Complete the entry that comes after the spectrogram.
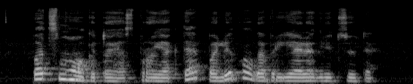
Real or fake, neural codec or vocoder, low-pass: fake; vocoder, 44.1 kHz, 128 mel bands, Pupu-Vocoder; 14.4 kHz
